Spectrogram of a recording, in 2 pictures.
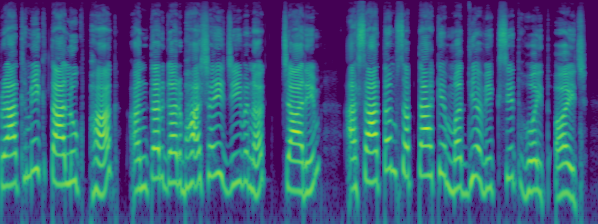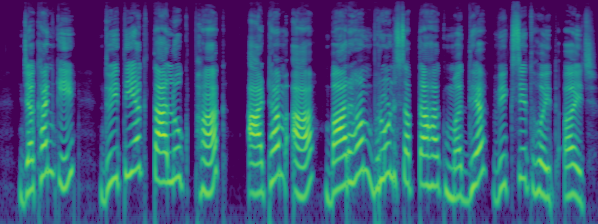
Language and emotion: Maithili, neutral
